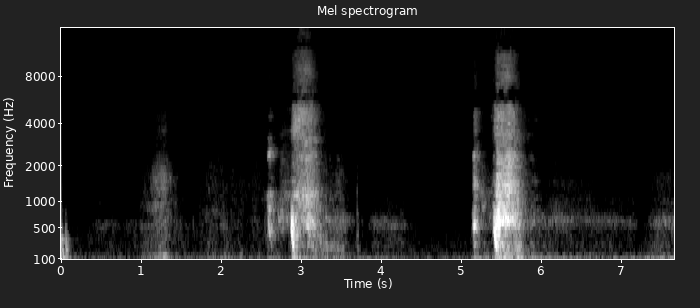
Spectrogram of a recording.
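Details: Two morning allergy sneezes muffled by tissues pressed tightly to the face, each with a quick breath in and a stifled burst, in a quiet room; allergic sneezing.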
